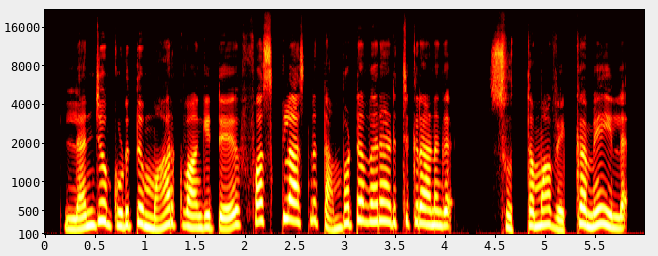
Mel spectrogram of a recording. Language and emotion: Tamil, disgusted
